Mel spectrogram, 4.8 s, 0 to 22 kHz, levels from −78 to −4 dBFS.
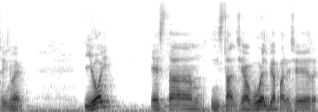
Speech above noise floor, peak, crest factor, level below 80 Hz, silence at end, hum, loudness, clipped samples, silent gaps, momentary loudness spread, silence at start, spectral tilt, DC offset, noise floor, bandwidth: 21 dB; -4 dBFS; 20 dB; -44 dBFS; 0 s; none; -24 LUFS; under 0.1%; none; 15 LU; 0 s; -8 dB/octave; under 0.1%; -44 dBFS; 19.5 kHz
